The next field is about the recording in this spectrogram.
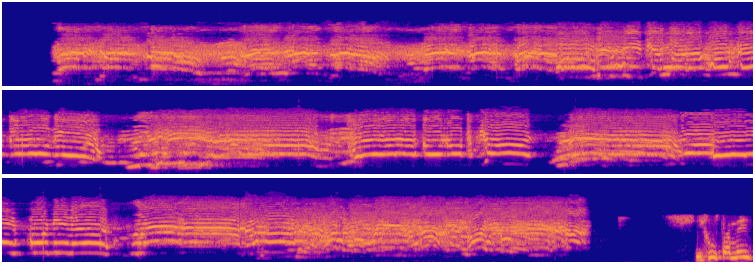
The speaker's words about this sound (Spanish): Las consignas no se hicieron esperar. Escuchemos.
